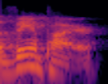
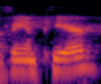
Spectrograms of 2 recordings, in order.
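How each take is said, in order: First: Said in the usual way. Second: "Vampire" with the ending said like "peer"; alternative pronunciation. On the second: Shown as a demonstration. Host offering another way to say the game's title, "Vampire" as vam-peer. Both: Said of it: "however you wanna pronounce that".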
